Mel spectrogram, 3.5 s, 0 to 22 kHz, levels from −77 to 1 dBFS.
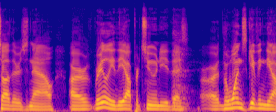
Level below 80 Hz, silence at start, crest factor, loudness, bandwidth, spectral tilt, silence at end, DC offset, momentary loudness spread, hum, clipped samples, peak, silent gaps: -38 dBFS; 0 s; 12 dB; -15 LUFS; 16.5 kHz; -6 dB/octave; 0 s; under 0.1%; 8 LU; none; under 0.1%; -2 dBFS; none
